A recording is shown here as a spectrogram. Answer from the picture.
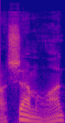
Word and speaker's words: Shyamalan: Is that how you pronounce it? No, Shyamalan.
